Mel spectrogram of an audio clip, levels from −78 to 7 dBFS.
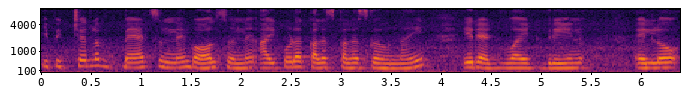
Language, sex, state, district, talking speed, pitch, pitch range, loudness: Telugu, female, Andhra Pradesh, Visakhapatnam, 160 wpm, 200 Hz, 190-220 Hz, -23 LUFS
